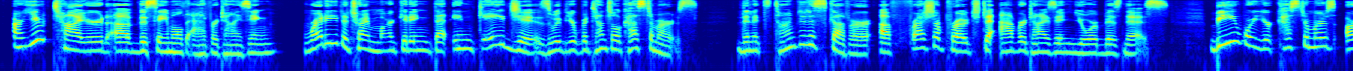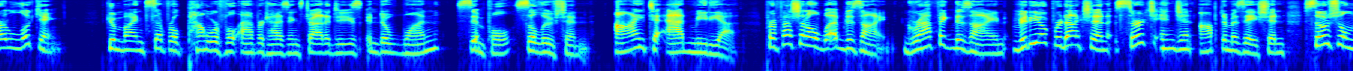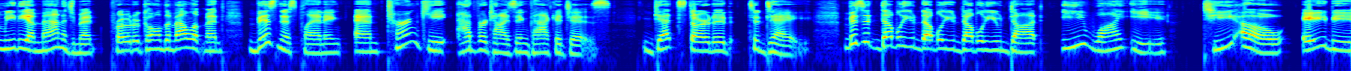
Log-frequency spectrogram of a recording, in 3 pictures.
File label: Radio Ad; Eyetoad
